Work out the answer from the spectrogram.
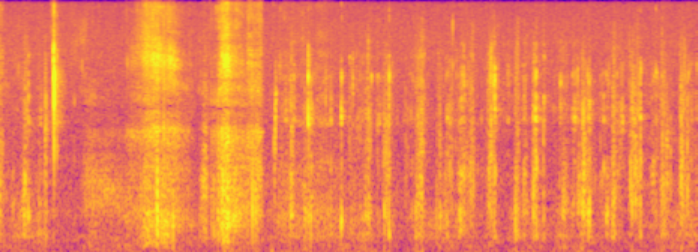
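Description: A person chewing a mouthful of crunchy stir-fried vegetables with arugula: many small crackly crunches, with a few louder bites in the first half.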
